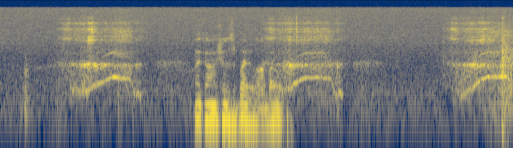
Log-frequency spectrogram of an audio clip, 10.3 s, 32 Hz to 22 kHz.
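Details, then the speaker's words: A wife snoring in her sleep at 3 a.m.; she doesn't believe she snores. Loud, rattling snores on the in-breath with softer whistling nasal breaths between them. "в качестве доказательств хочу заснять вам хрюкающие животное время 3:00 ночи это жаба в своём болоте исполняет Лунную сонату"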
